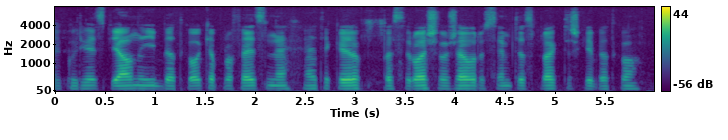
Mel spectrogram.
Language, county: Lithuanian, Alytus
